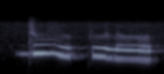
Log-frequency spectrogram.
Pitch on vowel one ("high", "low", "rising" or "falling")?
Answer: high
